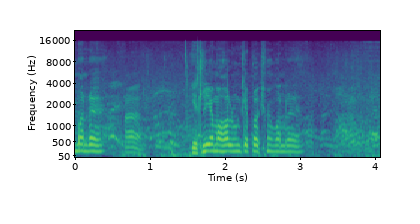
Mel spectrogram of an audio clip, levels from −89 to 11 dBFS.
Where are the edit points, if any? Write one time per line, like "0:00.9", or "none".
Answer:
none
